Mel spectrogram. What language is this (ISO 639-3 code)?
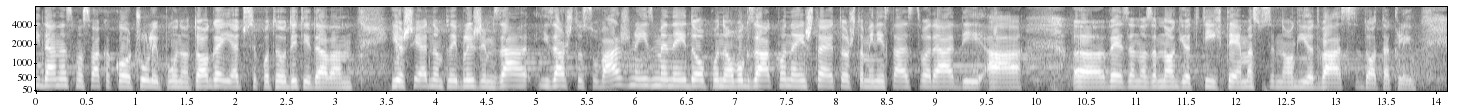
srp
